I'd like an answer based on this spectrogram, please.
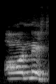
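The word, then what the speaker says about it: honest: Hussain was एन ऑनेस्ट कहता है एन माने एक यहां पर लिखा है होनेस्ट लेकिन पढ़ते क्या है ऑनेस्ट इसलिए यहां पे एन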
